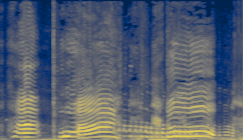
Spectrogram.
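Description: A woman wailing loudly: a short cry, then one long, wavering wail, in a comic exaggerated fit of crying.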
